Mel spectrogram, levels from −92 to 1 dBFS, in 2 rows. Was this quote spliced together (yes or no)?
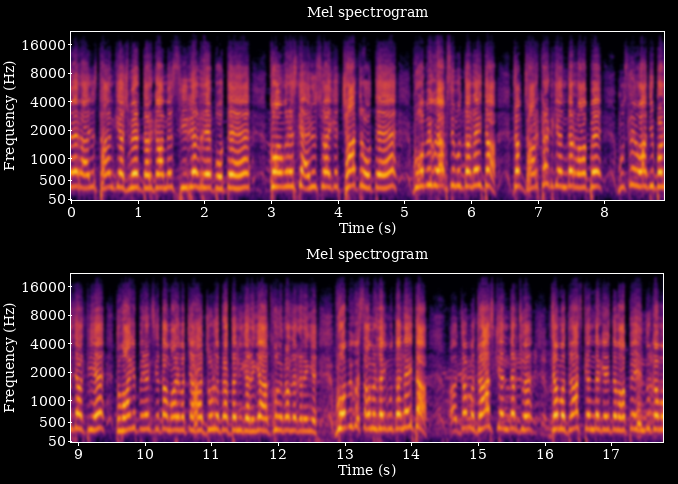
no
